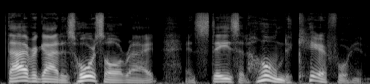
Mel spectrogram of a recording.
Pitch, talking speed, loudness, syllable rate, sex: 115 Hz, 225 wpm, -18 LUFS, 4.9 syllables/s, male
